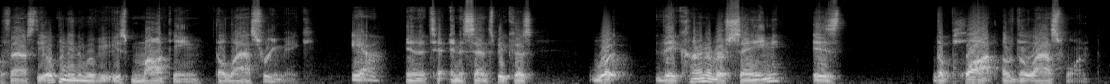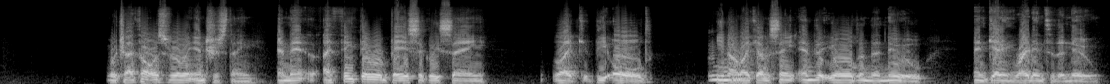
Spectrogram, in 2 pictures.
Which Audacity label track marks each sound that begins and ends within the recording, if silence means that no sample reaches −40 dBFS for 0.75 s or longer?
9.340000	10.990000	sound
